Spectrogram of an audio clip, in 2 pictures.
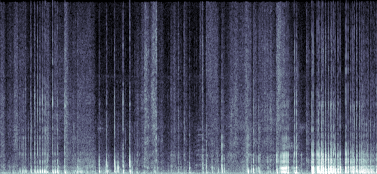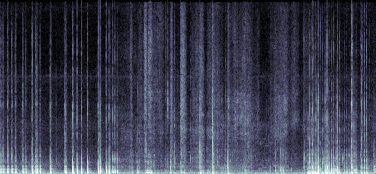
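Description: Fingertips and nails tap and scratch across the tape, hazard label and shipping label of a closed, hollow corrugated cardboard shipping box held in both hands. Quick, irregular dry taps and rough scratches, with a few louder bursts of hollow scratching, sit over a steady low hum.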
